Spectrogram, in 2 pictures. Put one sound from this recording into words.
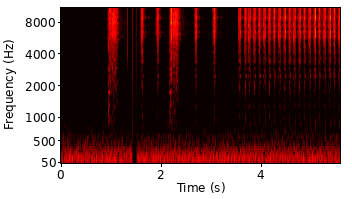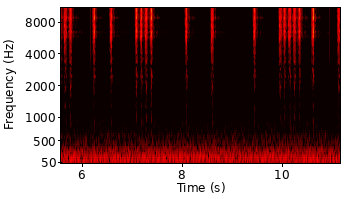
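Short menu clicks tick in quick succession.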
